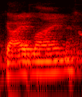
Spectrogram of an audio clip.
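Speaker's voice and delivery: ordinary delivery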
